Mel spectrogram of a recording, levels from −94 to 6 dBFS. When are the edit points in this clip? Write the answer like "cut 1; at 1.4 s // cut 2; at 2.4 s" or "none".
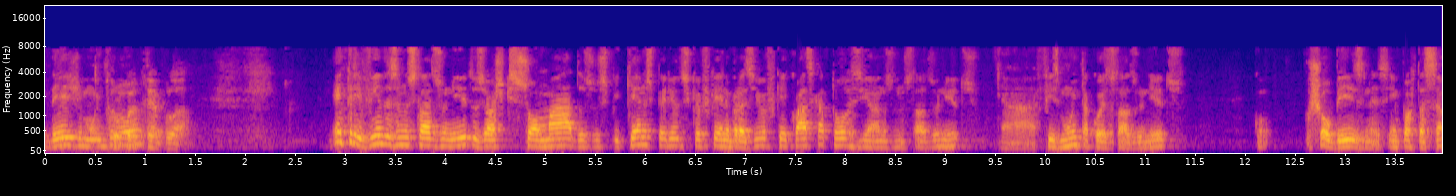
cut 1; at 3.1 s // cut 2; at 9.4 s // cut 3; at 10.6 s

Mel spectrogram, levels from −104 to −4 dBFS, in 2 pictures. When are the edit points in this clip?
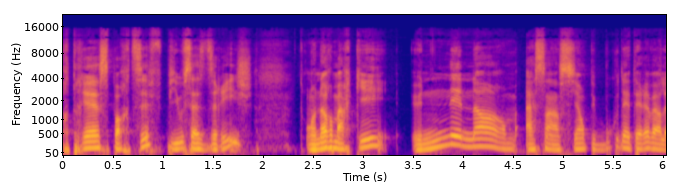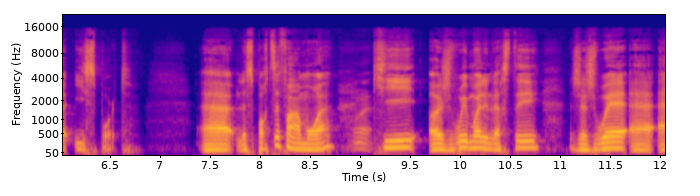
none

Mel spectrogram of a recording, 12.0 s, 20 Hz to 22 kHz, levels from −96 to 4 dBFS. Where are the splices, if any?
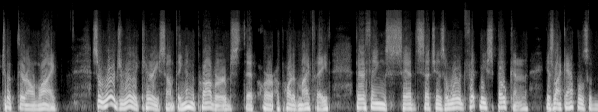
none

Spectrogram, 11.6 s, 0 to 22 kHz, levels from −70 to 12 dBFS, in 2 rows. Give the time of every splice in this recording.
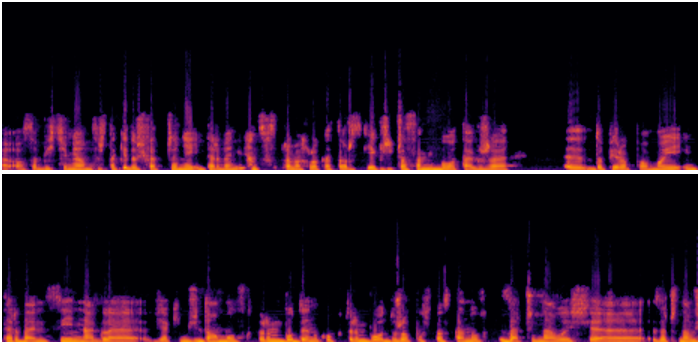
cut 1; at 9.9 s

